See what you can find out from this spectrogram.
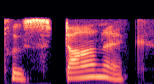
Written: pleustonic

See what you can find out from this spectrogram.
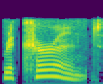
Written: recurrent

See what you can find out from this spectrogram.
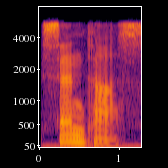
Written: centas

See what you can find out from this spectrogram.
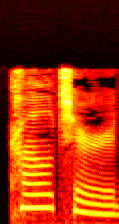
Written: cultured

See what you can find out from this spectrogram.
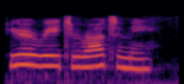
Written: ureterotomy

